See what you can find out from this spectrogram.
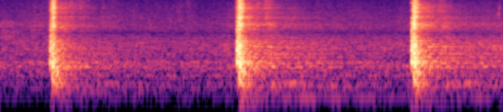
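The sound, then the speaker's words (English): Three heavy, booming strikes on the large doors of a cathedral in Paris as the Archbishop of Paris opens them for the first time at its reopening and rededication ceremony, spaced about two seconds apart, each ringing out with a long reverberant decay. No voices. “And I would like to have you watch as the Archbishop of Paris opens the doors for the first time.”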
